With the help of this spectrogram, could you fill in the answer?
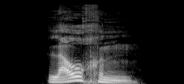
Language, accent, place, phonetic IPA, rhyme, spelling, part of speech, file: German, Germany, Berlin, [ˈlaʊ̯xn̩], -aʊ̯xn̩, Lauchen, noun, De-Lauchen.ogg
- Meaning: dative plural of Lauch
